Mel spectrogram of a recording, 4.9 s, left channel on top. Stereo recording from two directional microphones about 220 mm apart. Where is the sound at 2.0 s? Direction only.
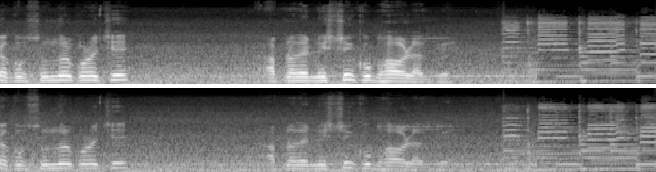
20° left (ahead or behind).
